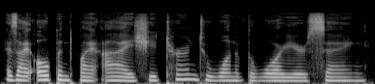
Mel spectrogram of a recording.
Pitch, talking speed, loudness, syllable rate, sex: 185 Hz, 210 wpm, -20 LUFS, 5.2 syllables/s, female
